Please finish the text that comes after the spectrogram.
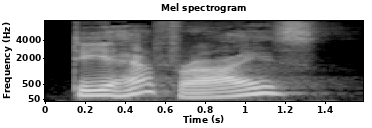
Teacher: Saying it with a slight upward pitch at the end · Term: rising intonation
